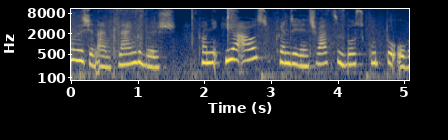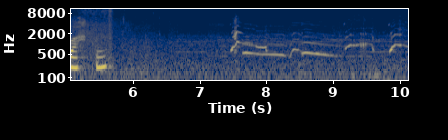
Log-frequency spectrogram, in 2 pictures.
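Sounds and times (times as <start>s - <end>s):
speech: 0.1s - 5.8s
dogs whimpering inside a bus: 7.5s - 10.1s.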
